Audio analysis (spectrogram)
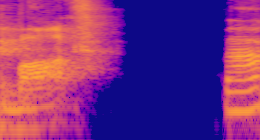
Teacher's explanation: you're going to say it with the sound in the back of your throat, like you're clearing your throat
